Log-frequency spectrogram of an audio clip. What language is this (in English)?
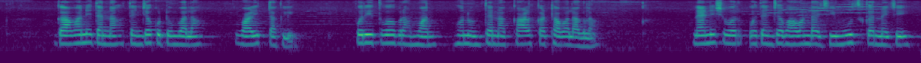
Marathi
